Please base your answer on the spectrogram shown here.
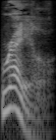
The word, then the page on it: rail: British English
